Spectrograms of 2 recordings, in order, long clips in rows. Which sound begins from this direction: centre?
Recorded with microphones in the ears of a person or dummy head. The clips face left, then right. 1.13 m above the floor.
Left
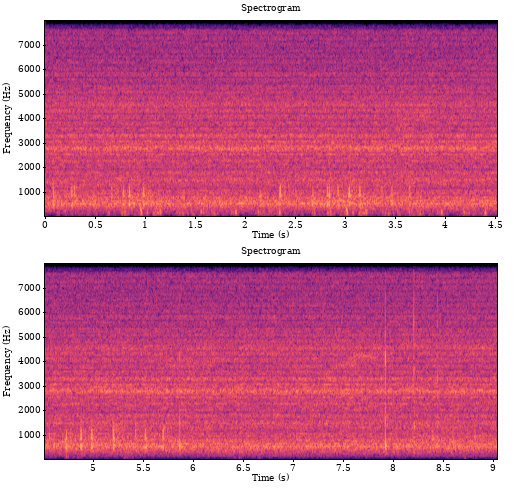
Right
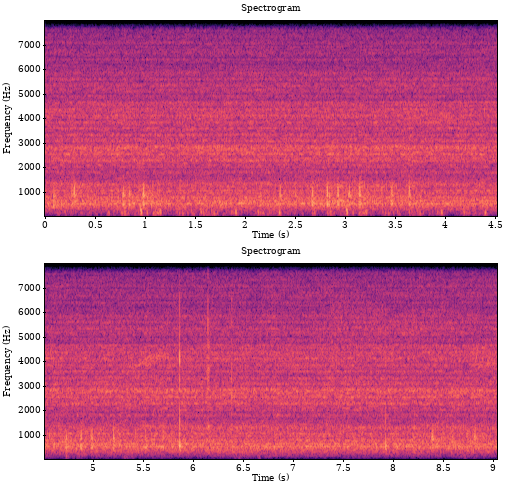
Running water, at 0.0 s.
